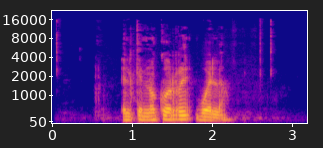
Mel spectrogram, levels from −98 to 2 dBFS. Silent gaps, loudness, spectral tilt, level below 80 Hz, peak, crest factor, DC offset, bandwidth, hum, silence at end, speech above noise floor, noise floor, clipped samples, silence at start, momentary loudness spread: none; -17 LUFS; -8 dB/octave; -58 dBFS; -2 dBFS; 18 dB; under 0.1%; 16.5 kHz; none; 0.95 s; 45 dB; -61 dBFS; under 0.1%; 0.85 s; 12 LU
